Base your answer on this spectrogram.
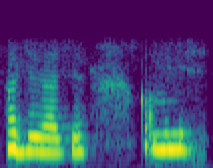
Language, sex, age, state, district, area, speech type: Nepali, female, 18-30, West Bengal, Darjeeling, rural, conversation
